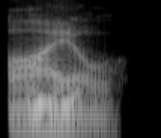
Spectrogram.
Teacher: And again, notice the pronunciation with that word, because another silent letter, we do not pronounce the S. The pronunciation of aisle is exactly the same as the contraction with I will.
